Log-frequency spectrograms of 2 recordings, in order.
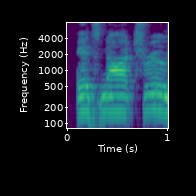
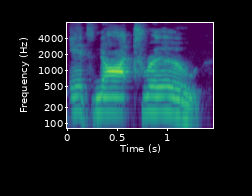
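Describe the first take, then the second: First: Said in the usual way. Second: "not" punched, louder and slow; stress on not. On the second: Real, not acted. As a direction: hammer "It's not true" slowly.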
